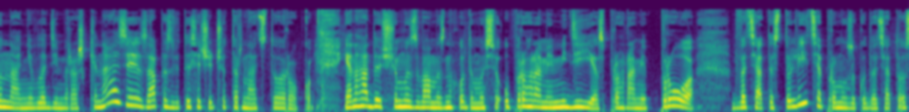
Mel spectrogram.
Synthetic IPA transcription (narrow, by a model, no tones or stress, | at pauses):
ɔnɑnʲːiʋlˠɐdʲimʲiɾɐʃkɪnɑzʲizɑpɨɪsd̪ʋʲit̪ɪsʲɐt͡ʃʲit͡ʃɔt̪ɪrnɑt͡sʲɐ̥t̪ɔɦɔɾɔkʊjanɐɦɑd̪ʊjʊʃt͡ʃɔmɪzʋɑmɪznɐxɔd̪ɪmɔsʲɐʔupɾɔɦɾamʲimʲidʲijɛspɾɔɦɾɑmʲipɾɔd̪ʋɐtʲt͡sʲat̪ɛst̪ɔlʲitʲːɐpɾɔmuzɨkʊd̪ʋɐtʲt͡sʲat̪ɔɦɔ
